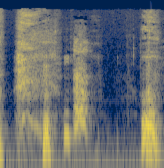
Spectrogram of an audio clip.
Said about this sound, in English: It's so funny. It, like, it doesn't get old every single time. It's just so funny. And the fact it's a real bark. Bark, bark.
